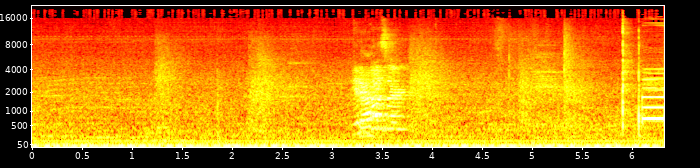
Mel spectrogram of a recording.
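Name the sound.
buzzer being pressed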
